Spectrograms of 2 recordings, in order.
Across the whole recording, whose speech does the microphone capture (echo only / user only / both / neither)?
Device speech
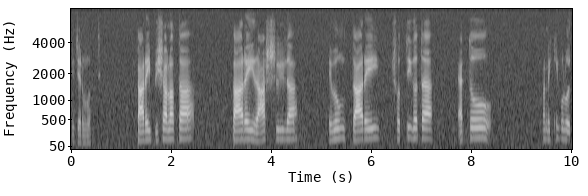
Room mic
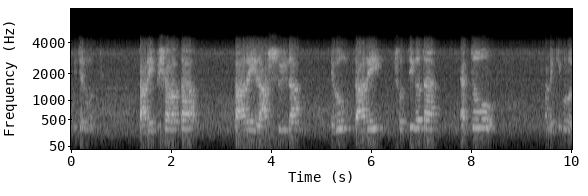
echo only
